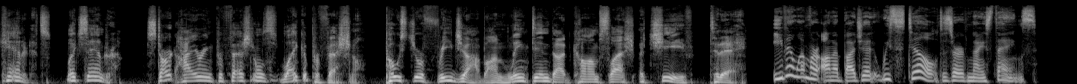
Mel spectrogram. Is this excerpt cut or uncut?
cut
